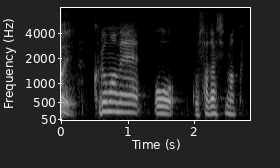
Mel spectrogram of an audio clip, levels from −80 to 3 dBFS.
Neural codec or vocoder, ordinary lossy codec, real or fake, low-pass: none; Opus, 16 kbps; real; 7.2 kHz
